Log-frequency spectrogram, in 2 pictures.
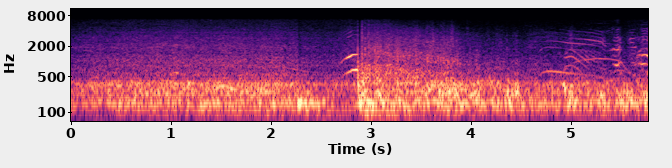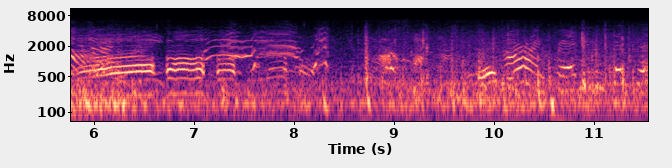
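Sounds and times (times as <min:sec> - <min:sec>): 
loud sustained rumble: 0:00.0 - 0:11.5
dynamite blast blowing up a beached whale carcass: 0:00.4 - 0:06.5
laughter: 0:05.6 - 0:10.3.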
